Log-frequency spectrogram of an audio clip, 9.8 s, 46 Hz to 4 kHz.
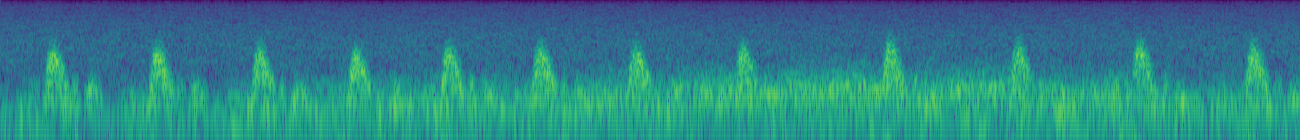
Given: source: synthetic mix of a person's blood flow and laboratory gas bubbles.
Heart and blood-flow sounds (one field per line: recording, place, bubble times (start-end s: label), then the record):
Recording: Doppler ultrasound of blood flow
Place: subclavian vein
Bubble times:
no bubbles
From the record:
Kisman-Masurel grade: 000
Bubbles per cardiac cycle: 0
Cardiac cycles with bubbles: 0%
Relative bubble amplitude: no bubbles discernible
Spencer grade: 0 (complete lack of bubble signals)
